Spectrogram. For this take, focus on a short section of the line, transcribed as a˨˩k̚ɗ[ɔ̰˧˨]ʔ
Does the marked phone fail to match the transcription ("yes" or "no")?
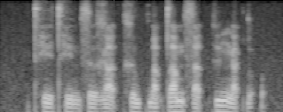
no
